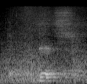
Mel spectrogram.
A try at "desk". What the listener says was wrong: Desk. The S sound, it must be pronounced. Desk.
